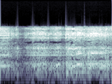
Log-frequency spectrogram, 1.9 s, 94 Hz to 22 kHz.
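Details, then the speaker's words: 1939 GE tombstone tube radio at 120 volts, unrestored: harsh buzzy crackling audio with muffled lows from a severely damaged speaker; a leaky coupling capacitor also suspected, with 7–9 volts on the output tube control grid. "of course a lot of that is due to the severely damaged speaker but i suspect we have a leaky coupling cap too"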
